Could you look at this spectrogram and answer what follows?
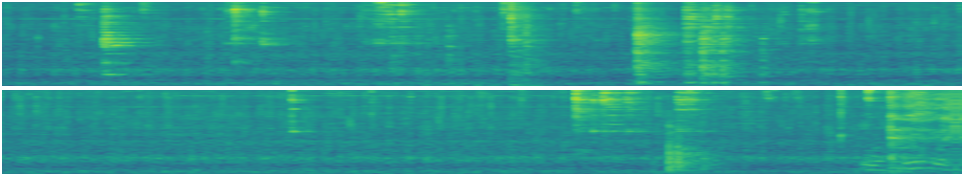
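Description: A spoon stirs pounded cumin and chili into cooked, salted dal in a metal pot, with intermittent clinks and scrapes against the pot over a low background hum, and no speech.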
